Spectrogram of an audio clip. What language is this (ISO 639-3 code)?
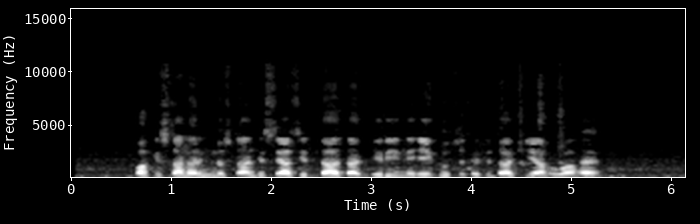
urd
